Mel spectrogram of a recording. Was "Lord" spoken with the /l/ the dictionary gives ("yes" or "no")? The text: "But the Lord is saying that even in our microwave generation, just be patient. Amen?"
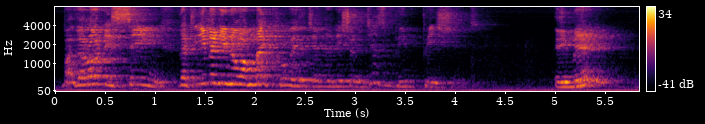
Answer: yes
